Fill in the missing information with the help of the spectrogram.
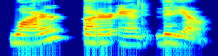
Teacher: this flap is also called the alveolar flap because the tongue tip lightly touches the alveolar ridge when you make this sound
